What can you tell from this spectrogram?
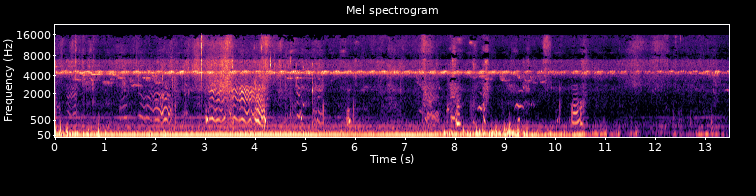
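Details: Seven newborn Lagotto Romagnolo puppies from one litter at feeding time, giving short wavering high whines in bursts over a steady low hum, with quieter whimpers fading toward the end.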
